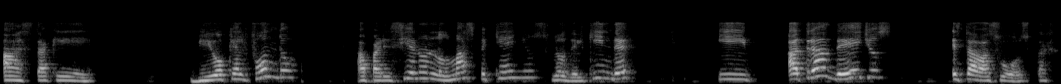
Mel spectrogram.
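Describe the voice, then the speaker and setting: A woman telling a children's story in an expressive, lively way. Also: on the high side, takes it slowly, slightly rough, lo-fi sound.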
